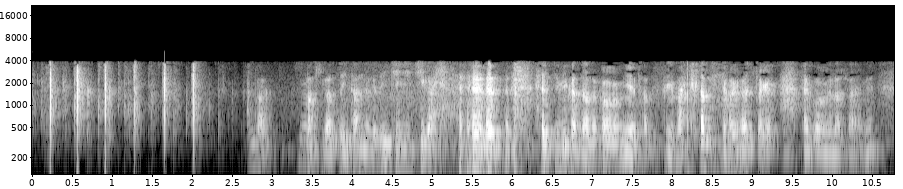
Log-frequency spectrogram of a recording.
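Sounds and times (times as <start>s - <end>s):
group at a worship service clapping in a steady rhythm: 0.0s - 2.7s
speech: 2.7s - 10.7s.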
